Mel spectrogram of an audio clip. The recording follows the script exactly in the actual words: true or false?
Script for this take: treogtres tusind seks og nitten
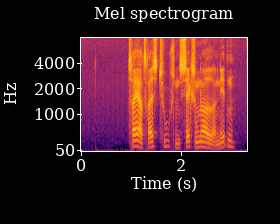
false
